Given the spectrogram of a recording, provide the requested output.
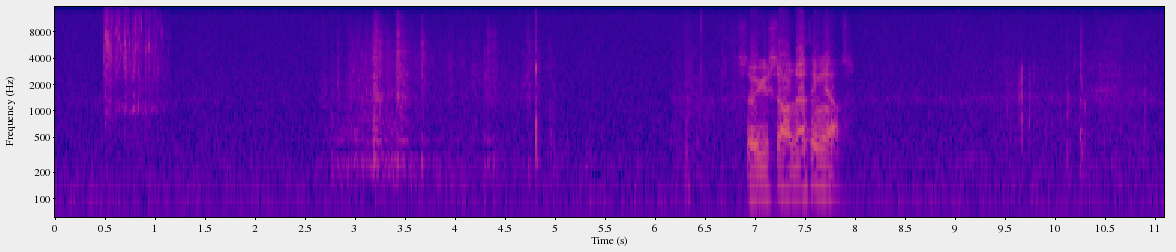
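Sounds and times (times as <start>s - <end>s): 
water pouring into a container: 0.5s - 1.2s
speech: 6.9s - 8.0s.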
